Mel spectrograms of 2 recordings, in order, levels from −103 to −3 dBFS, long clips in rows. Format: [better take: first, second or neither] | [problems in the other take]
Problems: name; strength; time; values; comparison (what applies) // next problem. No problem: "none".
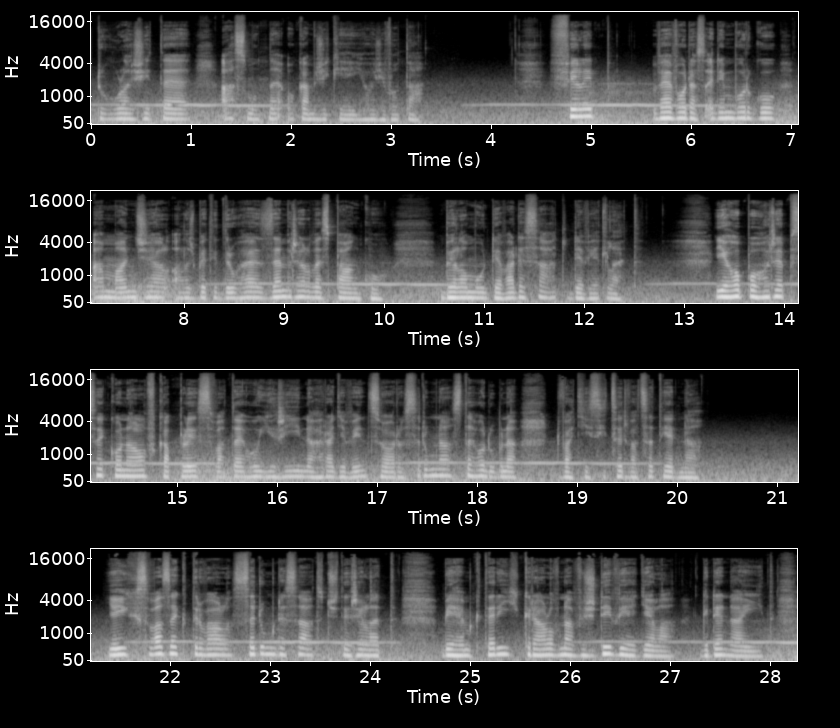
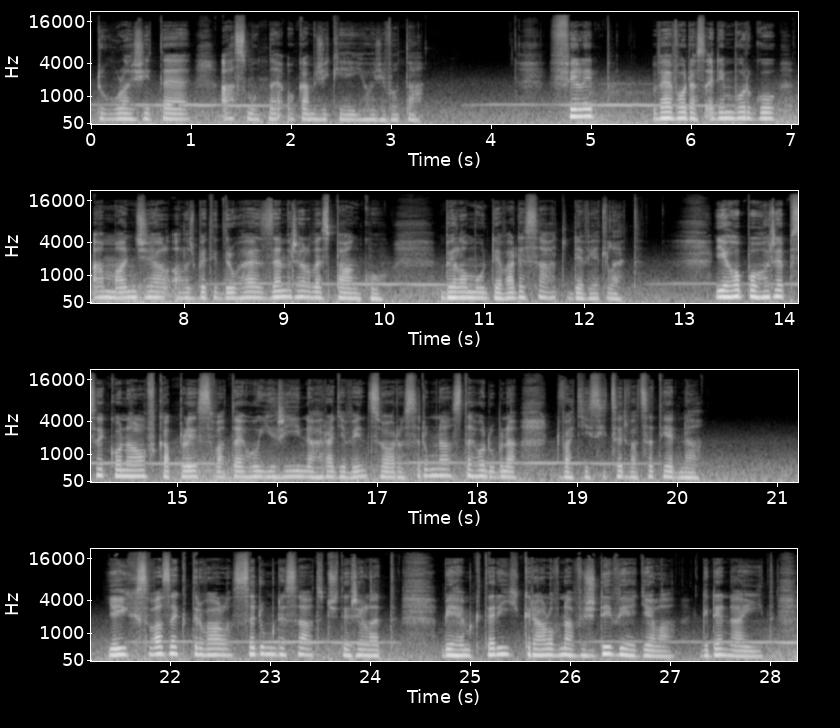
second | wind noise on the microphone; heavy; 9 dB below the speech; occasional gusts in the second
